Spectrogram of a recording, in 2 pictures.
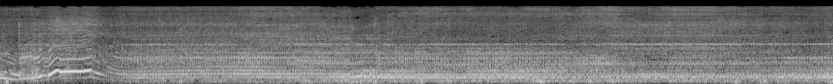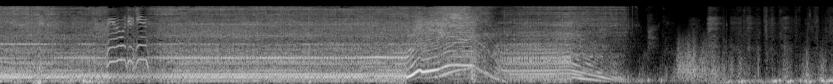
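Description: Yamaha Enticer snowmobile's two-stroke engine running at a steady speed. It dips and picks up again in the first second. Near the end it revs up briefly, then its speed falls away and it stops.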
